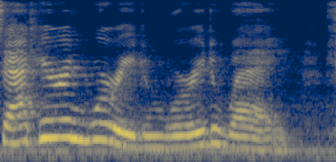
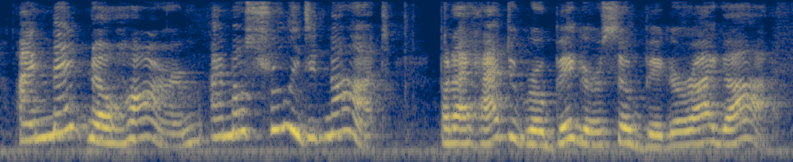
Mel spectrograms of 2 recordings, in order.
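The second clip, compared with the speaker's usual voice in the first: usual speaking voice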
